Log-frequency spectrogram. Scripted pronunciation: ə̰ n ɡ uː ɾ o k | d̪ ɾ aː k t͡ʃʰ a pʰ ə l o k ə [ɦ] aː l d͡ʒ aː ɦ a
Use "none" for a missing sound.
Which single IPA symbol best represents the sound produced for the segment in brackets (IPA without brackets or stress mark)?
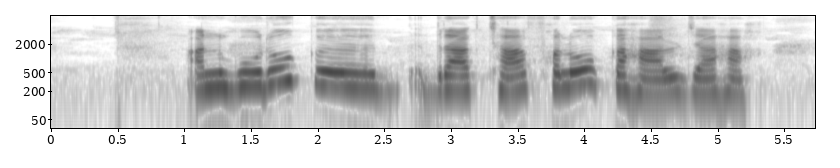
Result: ɦ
